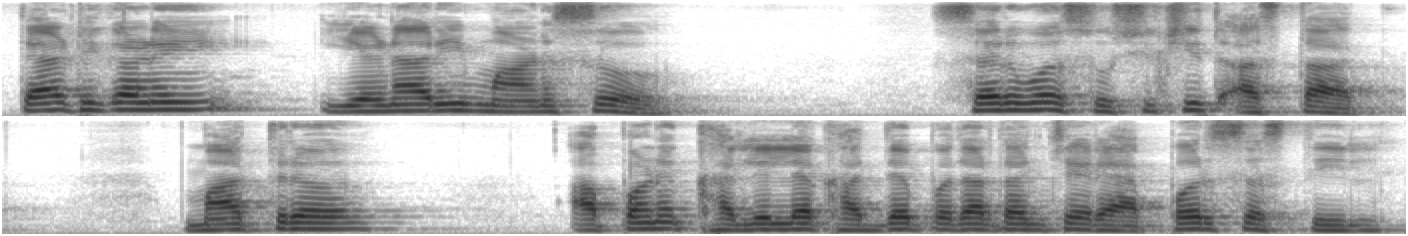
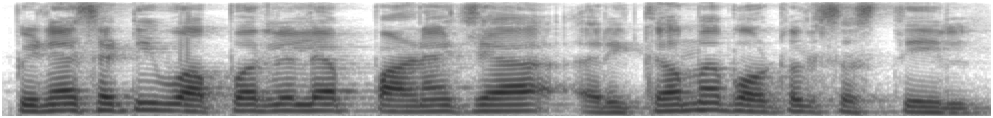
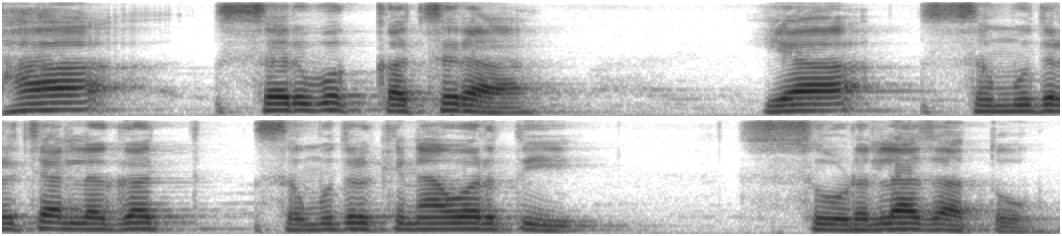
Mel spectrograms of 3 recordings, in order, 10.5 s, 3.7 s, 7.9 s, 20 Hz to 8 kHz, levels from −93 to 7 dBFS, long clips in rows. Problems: background sounds at intervals, background conversations at intervals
